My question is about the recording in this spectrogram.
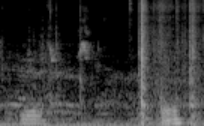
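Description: Hands handling and pressing a large freshly woven carrizo cane shade, with a sharp click about one and a half seconds in.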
